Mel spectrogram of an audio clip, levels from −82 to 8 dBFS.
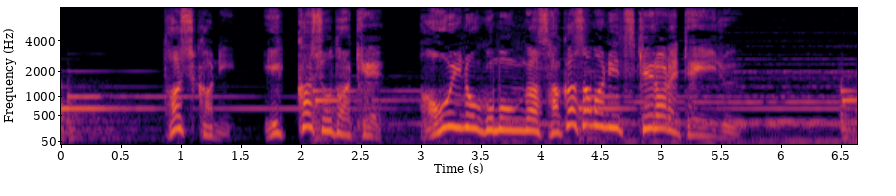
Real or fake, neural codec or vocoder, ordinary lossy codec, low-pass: real; none; none; none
